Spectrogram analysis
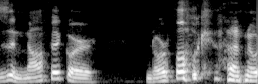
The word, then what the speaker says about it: Norfolk: okay I you know the way that it was taught to me was it you you you don't drink don't smoke nor or and then yeah yeah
